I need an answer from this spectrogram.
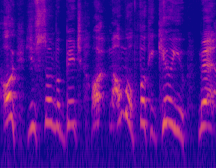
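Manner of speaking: nagespeelde woedende beller, hoger en luider; mad caller. Retold or imitated. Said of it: "this guy's getting mad".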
